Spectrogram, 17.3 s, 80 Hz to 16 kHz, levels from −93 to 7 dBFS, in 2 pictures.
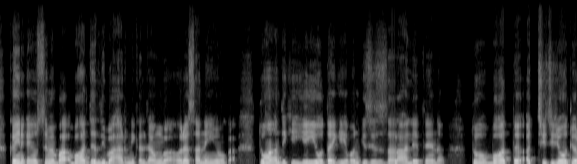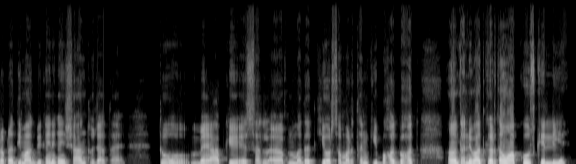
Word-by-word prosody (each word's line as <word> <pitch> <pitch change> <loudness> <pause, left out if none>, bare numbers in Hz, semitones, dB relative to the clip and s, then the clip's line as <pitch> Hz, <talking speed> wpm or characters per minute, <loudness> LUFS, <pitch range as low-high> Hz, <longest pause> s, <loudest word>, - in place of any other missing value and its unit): कहीं 165 +1 +5
न 170 - 0
कहीं 170 0 -2
उससे 170 +2 -3
मैं 180 -1 +1
बा 135 -3 +2
बहुत 165 +3 +1
जल्दी 120 -4 0
बाहर 105 -2 -2
निकल 100 0 -6
जाऊँगा 100 +3 -3
और 165 -6 -3
ऐसा 125 +1 -2
नहीं 110 -2 -2
होगा। 100 -2 -8 0.3
तो 210 - +2
हाँ, 210 +1 +3
देखिए 200 +1 -6
यही 185 +2 -2
होता 165 -3 +1
है 170 - 0
कि 170 0 -6
अपन 160 -1 -4
किसी 145 -1 -8
से 140 - -10
सलाह 115 -3 -2
लेते 110 -1 -4
हैं 110 - -3
ना, 145 +7 -11 0.4
तो 185 -1 -1
बहुत 160 +3 +1
अच्छी 160 0 -2
चीज़ें 155 +1 -2
होती 150 +1 +2
हैं 160 - +4
और 160 - +2
अपना 160 0 +2
दिमाग 125 0 +3
भी 140 - -3
कहीं 135 -1 0
न 135 - +2
कहीं 140 +1 +3
शांत 115 -2 -1
हो - - -7
जाता - - -6
है। - - -12 0.5
तो 165 -8 -2
मैं - - 0
आपकी 105 +3 -1
इस 105 0 -3
सरल 100 -1 -6
अ, 105 -1 -1
मदद 105 +1 -1
की 130 - 0
और 125 -1 +3
समर्थन 105 0 -3
की - - -4
बहुत-बहुत 110 +1 0 0.5
अ, 110 - +8
धन्यवाद 105 +3 +5
करता 115 +1 +5
हूँ 115 -1 +9
आपको 115 +3 +4
उसके 125 +2 +1
लिए। 130 - +1
125 Hz, 225 wpm, -23 LUFS, 110-160 Hz, 0.5 s, हूँ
